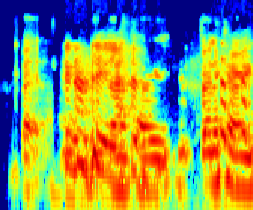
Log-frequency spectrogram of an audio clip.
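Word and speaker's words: Bennekerry: Benacary, Tinryland, yeah. Tinryland, is that how you pronounce it, is it?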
